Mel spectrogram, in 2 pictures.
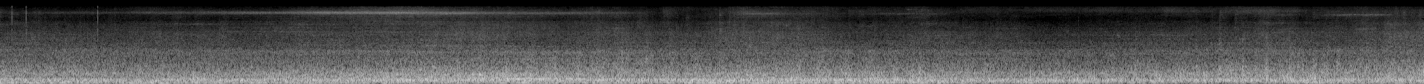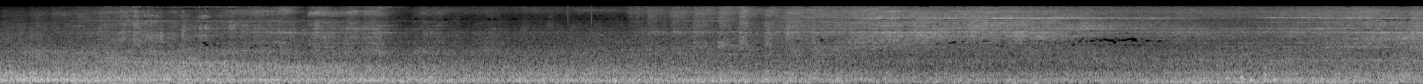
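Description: Freight train cars rolling past: a steady rumble of steel wheels on rail, with a thin high wheel squeal early on and again through the last several seconds.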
